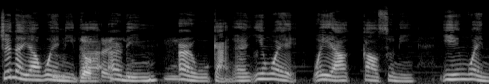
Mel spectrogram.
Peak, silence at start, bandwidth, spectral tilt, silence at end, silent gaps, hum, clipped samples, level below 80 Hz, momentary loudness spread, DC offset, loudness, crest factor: -6 dBFS; 0 s; 14 kHz; -6 dB/octave; 0 s; none; none; under 0.1%; -60 dBFS; 7 LU; under 0.1%; -24 LUFS; 16 dB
